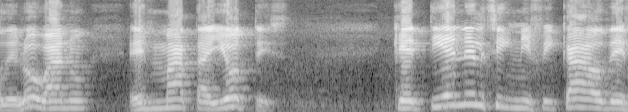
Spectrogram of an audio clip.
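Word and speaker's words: ματαιότης: El término vano utilizado en griego es el siguiente, así suena la palabra. Mataiotes, así se pronuncia, así suena porque me dediqué tiempo a buscarla.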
